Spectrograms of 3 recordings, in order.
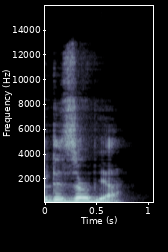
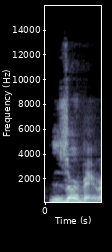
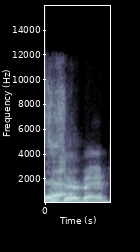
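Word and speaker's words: De Zerbi: What should we all, not just you, what should we all expect from the Potterless Brighton team now that they brought in Roberto De Zerbia? De Zerbe, right? – I think it's De Zerbe.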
